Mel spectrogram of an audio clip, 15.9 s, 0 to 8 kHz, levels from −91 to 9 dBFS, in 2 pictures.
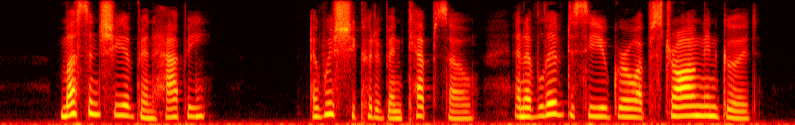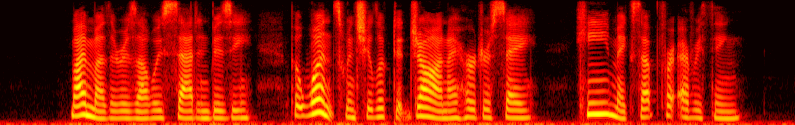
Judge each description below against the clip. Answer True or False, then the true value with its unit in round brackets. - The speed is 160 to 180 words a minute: True (175 wpm)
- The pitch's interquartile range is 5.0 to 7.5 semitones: False (4.3 semitones)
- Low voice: False (200 Hz)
